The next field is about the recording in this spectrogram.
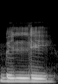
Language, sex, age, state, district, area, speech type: Hindi, male, 30-45, Madhya Pradesh, Hoshangabad, urban, read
